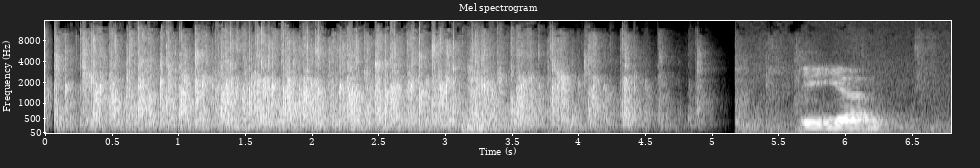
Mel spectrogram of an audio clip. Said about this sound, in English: he really deserves his own round of applause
